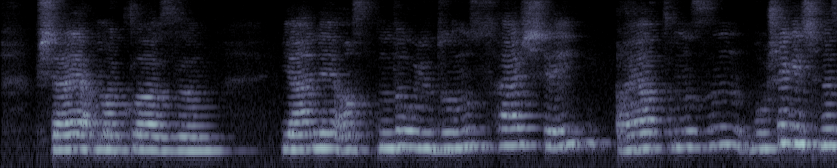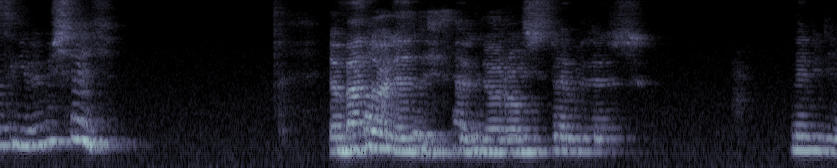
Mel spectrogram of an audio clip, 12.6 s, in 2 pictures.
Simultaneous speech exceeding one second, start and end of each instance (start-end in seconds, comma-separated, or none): 8.8-10.3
